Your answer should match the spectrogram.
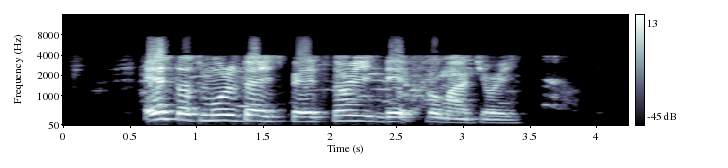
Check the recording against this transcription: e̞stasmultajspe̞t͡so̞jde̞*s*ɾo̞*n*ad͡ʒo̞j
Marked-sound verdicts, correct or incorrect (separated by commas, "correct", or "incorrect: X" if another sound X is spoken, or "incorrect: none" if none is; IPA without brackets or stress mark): incorrect: f, incorrect: m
